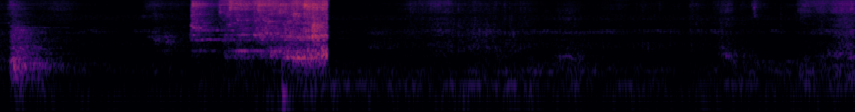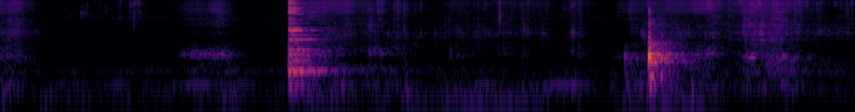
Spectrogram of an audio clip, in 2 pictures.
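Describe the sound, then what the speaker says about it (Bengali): Spinach leaves and besan (gram flour) batter are mixed by hand in a bowl, giving soft wet squelching and rubbing with a few sharper clinks of the bowl, quiet and close with pauses between bursts. "আমার মাখানো হয়ে গেছে মাখানোটা এই রকম হবে বেসন আর শাকটার মধ্যে এই রকম মিশ্রণটা হবে"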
